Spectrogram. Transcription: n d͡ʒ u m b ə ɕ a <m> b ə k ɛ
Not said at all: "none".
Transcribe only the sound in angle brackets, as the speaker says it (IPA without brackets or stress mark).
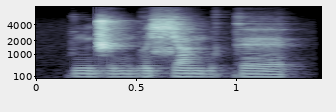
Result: m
